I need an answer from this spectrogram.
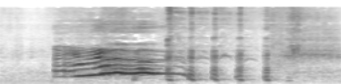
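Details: Zeusy, a pet Pit Bull indoors, vocalizes while trying to reach something under the couch: one long harmonic whine lasting over a second, slightly rising then falling, followed by several short choppy grunting syllables, with a person talking to him.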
